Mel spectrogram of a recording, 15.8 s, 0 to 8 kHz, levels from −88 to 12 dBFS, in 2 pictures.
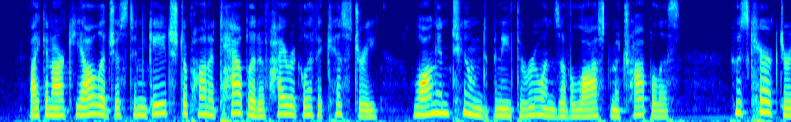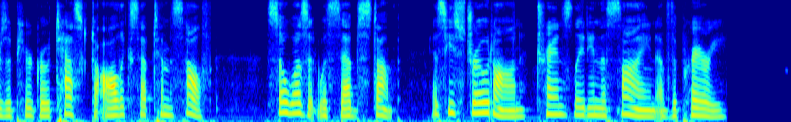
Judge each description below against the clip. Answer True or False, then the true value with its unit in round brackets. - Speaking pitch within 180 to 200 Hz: True (185 Hz)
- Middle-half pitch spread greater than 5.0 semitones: False (4.2 semitones)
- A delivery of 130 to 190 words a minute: True (165 wpm)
